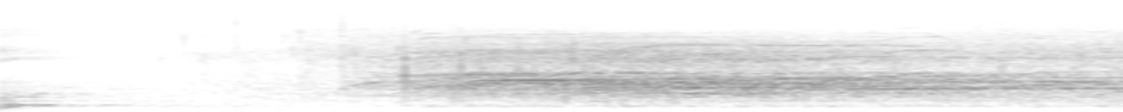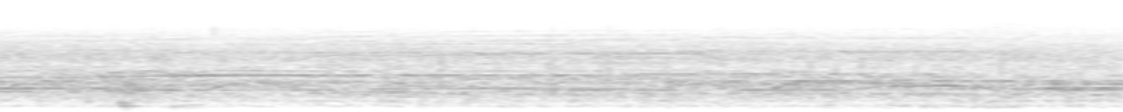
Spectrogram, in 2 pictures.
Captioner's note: cheers and Applause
